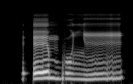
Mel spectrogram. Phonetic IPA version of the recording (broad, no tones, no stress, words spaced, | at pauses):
ʔembu ʎi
